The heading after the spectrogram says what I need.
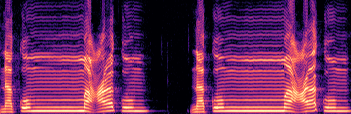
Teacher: تو یہاں پر میم کے اوپر تشدید ہے تو زیادہ زور میم پر دیا جائے گا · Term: ادغام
